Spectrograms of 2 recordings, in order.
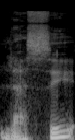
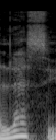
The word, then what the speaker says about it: lacer: In this lesson, we will see together two words that are written differently but pronounced the same way. Lasser, lasser. So we'll start with the first one, lasser, and we'll have two examples.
